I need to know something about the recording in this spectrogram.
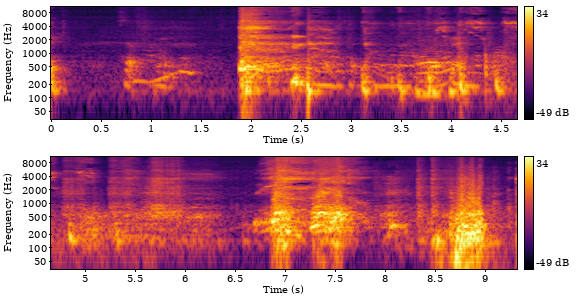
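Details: Repeated harsh, forceful cough bursts mixed with voice and room noise from an adult man with a days-long chest cold, coughing that made him faint and fall from his chair: cough syncope.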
